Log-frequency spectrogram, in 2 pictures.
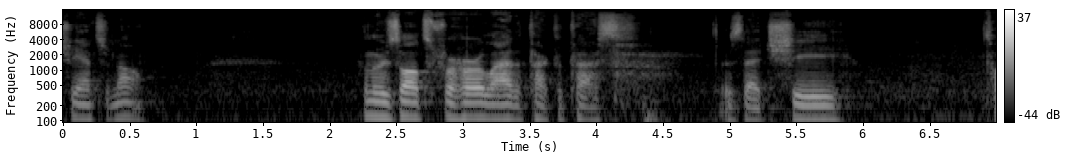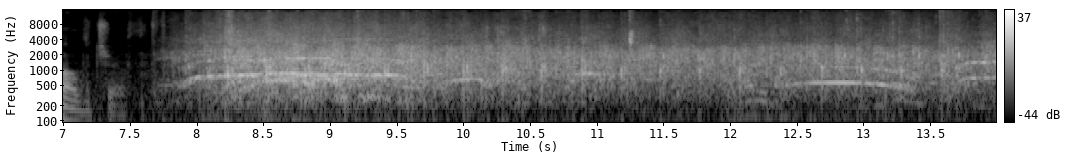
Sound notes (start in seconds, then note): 7.7 audience cheering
